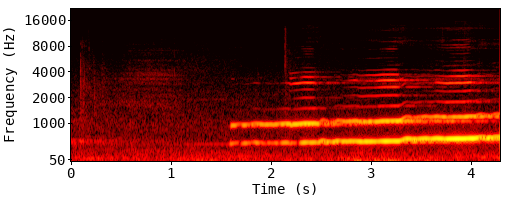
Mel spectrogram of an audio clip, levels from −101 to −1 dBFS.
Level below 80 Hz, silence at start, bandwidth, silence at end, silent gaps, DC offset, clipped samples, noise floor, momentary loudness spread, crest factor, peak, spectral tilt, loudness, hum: -66 dBFS; 1.6 s; 4.5 kHz; 0 s; none; under 0.1%; under 0.1%; -65 dBFS; 17 LU; 14 dB; -22 dBFS; -5 dB/octave; -34 LUFS; none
